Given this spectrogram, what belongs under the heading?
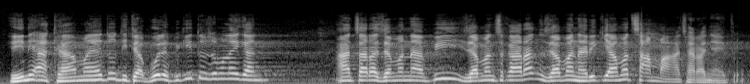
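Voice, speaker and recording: A man's voice: high-pitched, sing-song, fairly quick, fairly bright tone. A man preaching an Islamic sermon, repeating phrases and breaking into chanted lines. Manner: repetitive, sing-song chanting of call to prayer. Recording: reverberant hall.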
